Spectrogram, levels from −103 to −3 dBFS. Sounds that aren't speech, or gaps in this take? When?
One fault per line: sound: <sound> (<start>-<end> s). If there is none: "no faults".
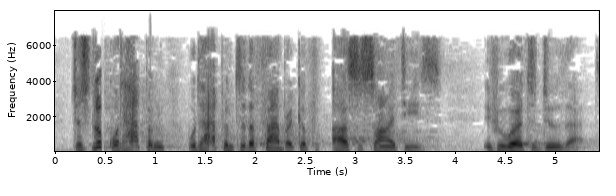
sound: dropout (0.5-0.5 s)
